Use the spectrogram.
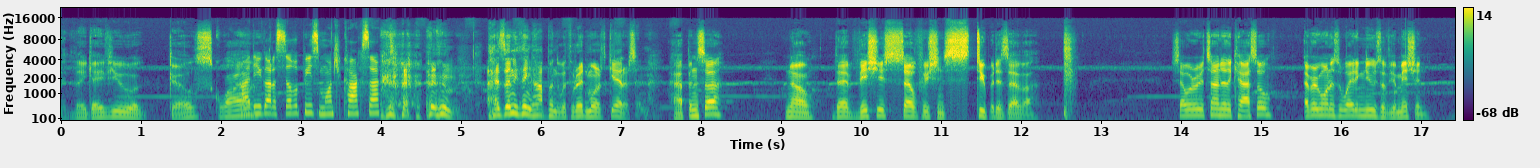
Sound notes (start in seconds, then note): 4.1 clears throat; 12.5 spits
